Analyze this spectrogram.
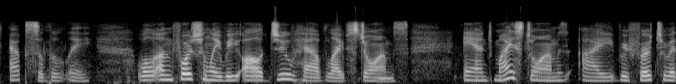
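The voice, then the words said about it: Northern New England accent. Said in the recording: “your voice, you've got a northern accent. ... New Hampshire.”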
